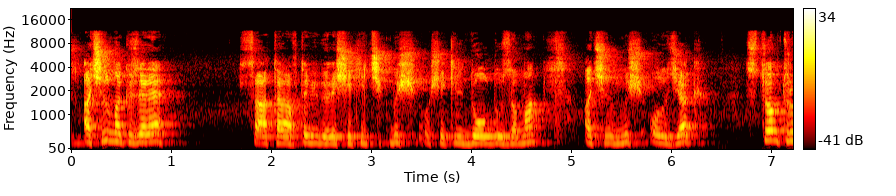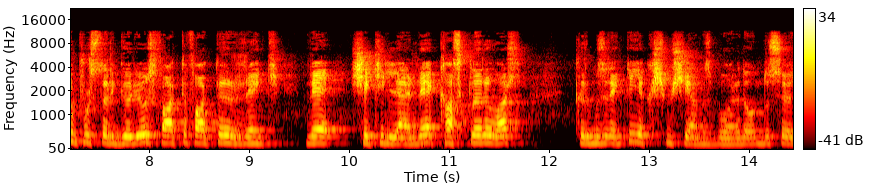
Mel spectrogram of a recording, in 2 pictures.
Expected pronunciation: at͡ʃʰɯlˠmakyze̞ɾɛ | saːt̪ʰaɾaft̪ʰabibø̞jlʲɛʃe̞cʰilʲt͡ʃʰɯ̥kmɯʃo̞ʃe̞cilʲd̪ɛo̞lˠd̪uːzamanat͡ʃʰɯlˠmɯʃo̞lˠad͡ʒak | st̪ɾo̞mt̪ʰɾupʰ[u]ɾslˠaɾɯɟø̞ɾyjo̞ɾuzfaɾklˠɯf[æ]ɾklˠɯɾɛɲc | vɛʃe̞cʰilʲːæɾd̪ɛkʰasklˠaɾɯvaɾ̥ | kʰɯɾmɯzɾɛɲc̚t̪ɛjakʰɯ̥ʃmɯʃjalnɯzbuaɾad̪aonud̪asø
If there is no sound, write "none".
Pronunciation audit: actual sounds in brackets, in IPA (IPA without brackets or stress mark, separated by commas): u, a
